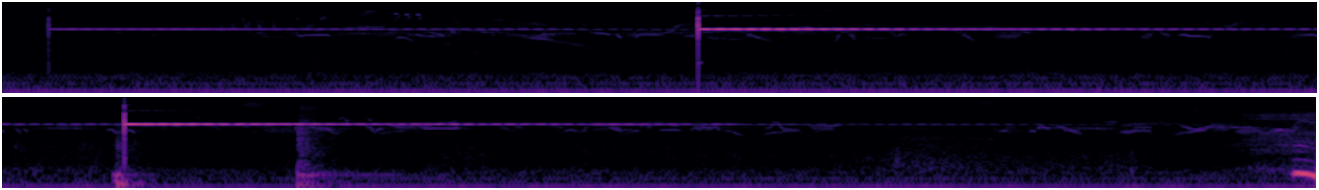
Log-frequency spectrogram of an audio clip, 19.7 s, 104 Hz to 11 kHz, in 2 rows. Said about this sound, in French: Et puis je vais faire résonner un petit carillon 3 fois. Et au bout des 3 fois, vous pourrez revenir vous asseoir.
